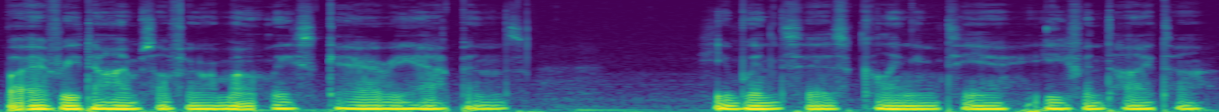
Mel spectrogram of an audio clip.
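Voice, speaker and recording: A man softly narrating an intimate story as an ASMR narrator. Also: extremely low pitch, completely flat delivery, moderate pace, breathy edge.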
